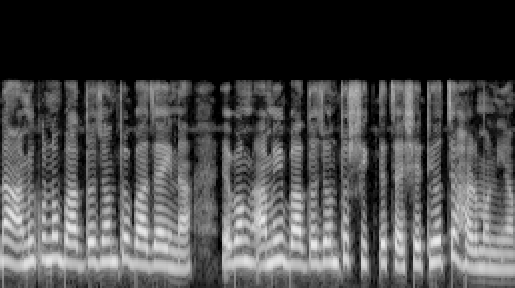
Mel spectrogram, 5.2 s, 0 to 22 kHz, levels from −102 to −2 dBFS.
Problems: constant background noise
